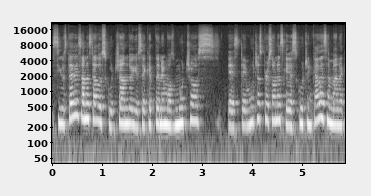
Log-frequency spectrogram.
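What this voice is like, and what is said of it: Non-native accent speaking Spanish. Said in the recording (Spanish): “aguántenme con mi acento”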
